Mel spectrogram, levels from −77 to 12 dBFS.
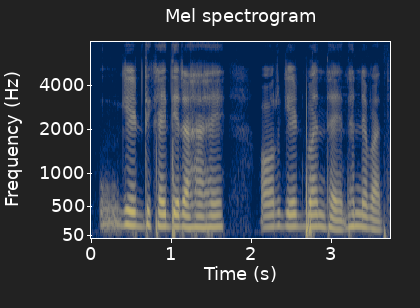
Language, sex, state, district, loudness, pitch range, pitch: Hindi, female, Bihar, Begusarai, -17 LUFS, 180-195 Hz, 185 Hz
